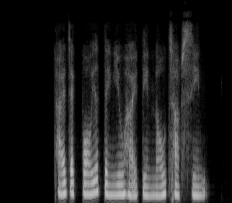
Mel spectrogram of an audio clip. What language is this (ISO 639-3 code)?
yue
